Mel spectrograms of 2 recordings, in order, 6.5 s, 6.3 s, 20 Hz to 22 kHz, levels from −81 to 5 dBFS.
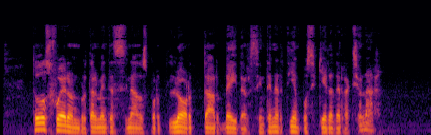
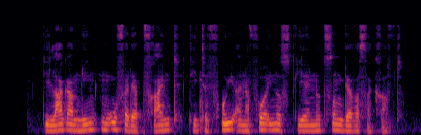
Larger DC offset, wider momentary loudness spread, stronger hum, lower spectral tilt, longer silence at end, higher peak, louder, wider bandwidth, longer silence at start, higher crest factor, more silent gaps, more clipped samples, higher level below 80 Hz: neither; about the same, 12 LU vs 12 LU; neither; about the same, -6.5 dB/octave vs -6.5 dB/octave; first, 0.8 s vs 0.35 s; first, -2 dBFS vs -12 dBFS; first, -20 LUFS vs -30 LUFS; about the same, 11.5 kHz vs 11.5 kHz; second, 0.5 s vs 0.65 s; about the same, 18 dB vs 18 dB; neither; neither; first, -40 dBFS vs -66 dBFS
